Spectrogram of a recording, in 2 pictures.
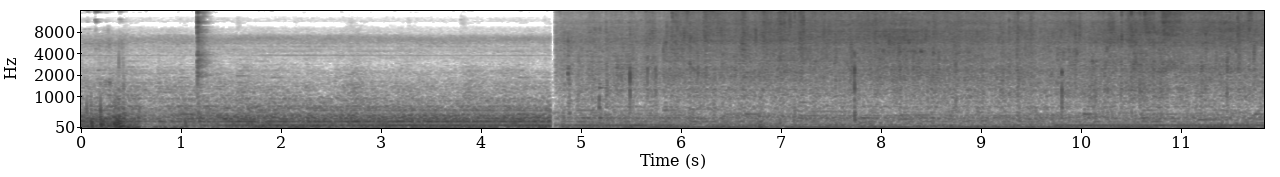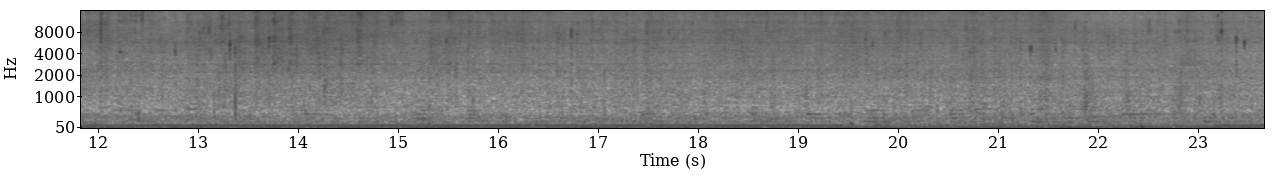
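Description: Kuku sabzi (egg and herb mixture) frying in oil in a nonstick pan: a steady sizzle, with a spoon now and then touching the pan as walnuts and barberries are spread over it. For the first five seconds or so only a low steady hum is heard, then the sizzle starts suddenly.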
